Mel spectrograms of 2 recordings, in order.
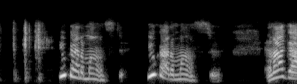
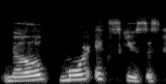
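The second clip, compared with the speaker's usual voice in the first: "No more excuses" slow and lower; slow emphatic; 3 semitones lower, 3 dB quieter, much slower than usual. Shown as a demonstration. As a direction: drag out "No more excuses" with weight.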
